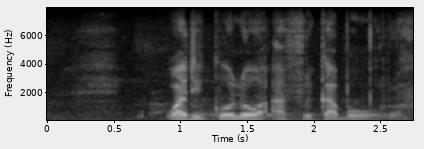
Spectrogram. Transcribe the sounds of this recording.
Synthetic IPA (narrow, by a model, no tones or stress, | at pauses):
wʔadikʼɔlɔwaʔafrikʼabʊːrwa̰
